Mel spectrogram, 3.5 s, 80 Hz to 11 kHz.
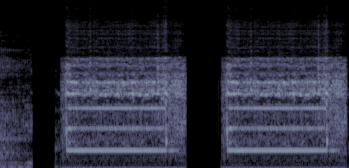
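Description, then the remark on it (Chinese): A telephone rings in two long bursts of about 1.3 seconds each, separated by a short silence, with a steady, bright electronic trill. No one speaks. “你再打电话，你看着。”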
